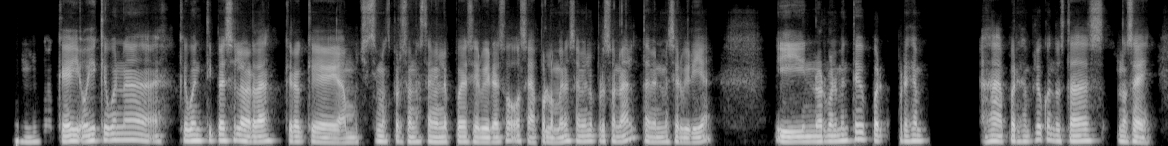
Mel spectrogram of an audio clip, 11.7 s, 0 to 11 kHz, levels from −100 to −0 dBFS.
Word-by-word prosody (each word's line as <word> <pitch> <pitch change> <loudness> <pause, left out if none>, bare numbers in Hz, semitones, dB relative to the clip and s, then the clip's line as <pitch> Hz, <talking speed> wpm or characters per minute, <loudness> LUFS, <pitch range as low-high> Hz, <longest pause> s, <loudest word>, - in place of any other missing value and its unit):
Ujú, 110 -2 -5
okey. 120 +2 +3
Oye, 130 +4 +3
qué 145 - -1
buena 145 -4 0
qué 130 - -1
buen 130 0 +3
tipazo, 135 +1 0
la 130 - +4
verdad. 115 +3 +2
Creo 115 -2 0
que 100 -5 +2
a 90 - 0
muchísimas 110 +4 -3
personas 110 -1 -3
también 110 -2 +2
le 110 - 0
puede 110 +1 +1
servir 105 -2 +2
eso, 105 - 0
o - - 0
sea, 100 -5 -2
por 115 - -2
lo 100 - +1
menos 125 +6 -1
a - - +1
mí 115 - +1
en - - 0
lo 125 - -2
personal 120 - -2
también 105 - -1
me 110 - -3
serviría. 105 0 -1 0.6
Y 110 0 +3
normalmente, 125 +7 +1
por 130 -5 -3
por 130 - -3
ejem 130 +1 -1 0.5
ajá, 120 +1 +1
por 125 - 0
ejemplo 120 +6 -2
cuando 140 -5 -2
estás, 125 +2 0
no 120 -3 -1
sé, 105 -3 +1
120 Hz, 230 wpm, -24 LUFS, 110-130 Hz, 0.6 s, la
